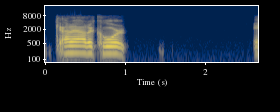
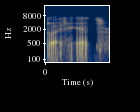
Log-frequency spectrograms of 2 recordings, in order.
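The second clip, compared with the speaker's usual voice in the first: whispered insult; 14 dB quieter than usual. Real, not acted. Muttered insult.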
